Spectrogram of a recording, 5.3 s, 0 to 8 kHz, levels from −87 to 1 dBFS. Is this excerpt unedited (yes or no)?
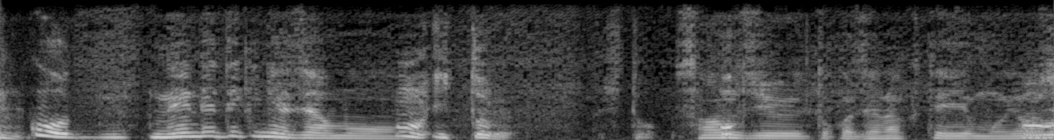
no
